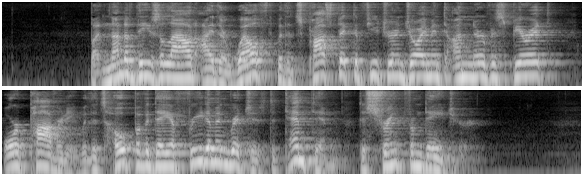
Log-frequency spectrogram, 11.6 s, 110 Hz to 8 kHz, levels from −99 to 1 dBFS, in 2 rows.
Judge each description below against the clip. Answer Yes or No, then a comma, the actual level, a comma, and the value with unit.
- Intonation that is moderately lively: Yes, average, 4.7 semitones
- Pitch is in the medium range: Yes, medium, 170 Hz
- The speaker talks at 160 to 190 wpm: Yes, average, 185 wpm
